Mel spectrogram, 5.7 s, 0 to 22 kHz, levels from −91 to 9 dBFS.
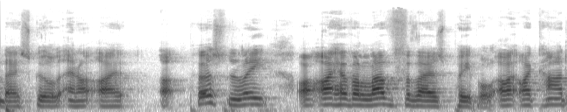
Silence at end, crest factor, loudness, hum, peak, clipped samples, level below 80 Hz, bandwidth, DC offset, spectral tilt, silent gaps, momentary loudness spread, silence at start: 0 s; 18 dB; -20 LUFS; none; -2 dBFS; under 0.1%; -48 dBFS; 16 kHz; under 0.1%; -5.5 dB/octave; none; 12 LU; 0 s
